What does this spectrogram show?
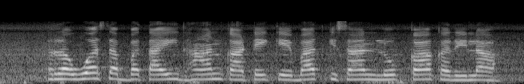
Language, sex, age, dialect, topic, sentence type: Bhojpuri, female, <18, Western, agriculture, question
